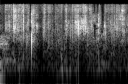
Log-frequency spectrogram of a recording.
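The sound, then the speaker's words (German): Plastic bubble wrap handled during unpacking, giving a steady crinkling and rustling with a few sharper crackles, fairly loud and heard on its own. “Oh, schon wieder Knackfolie.”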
